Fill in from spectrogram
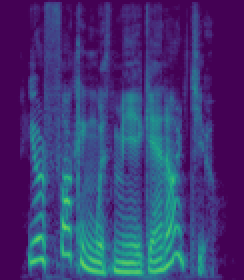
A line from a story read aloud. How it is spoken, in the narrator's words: Calla laughed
